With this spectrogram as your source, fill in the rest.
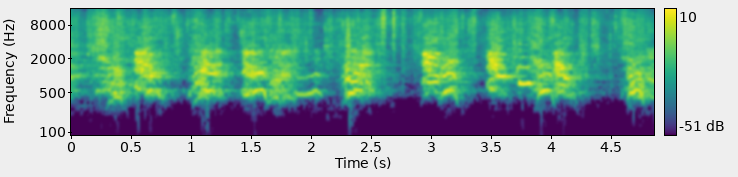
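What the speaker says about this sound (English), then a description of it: "They hate each other, those dogs, and they always bark at each other." Two dogs bark back and forth at each other during a walk, a run of close, loud barks and yips in irregular bursts with short gaps between them.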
